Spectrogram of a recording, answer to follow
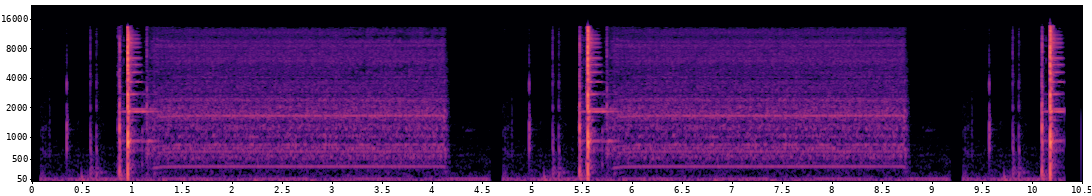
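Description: Intro sound effect: a sharp mechanical click followed by about three seconds of steady whirring hiss with a low held tone, which then cuts off. The same click and whir comes twice, and a last click falls at the very end.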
